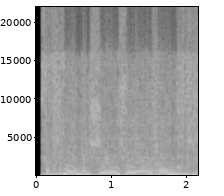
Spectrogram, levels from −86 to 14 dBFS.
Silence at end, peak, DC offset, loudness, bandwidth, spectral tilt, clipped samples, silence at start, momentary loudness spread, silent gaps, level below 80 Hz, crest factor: 0 s; 0 dBFS; 60%; -3 LUFS; over 20 kHz; -2 dB/octave; 50%; 0.05 s; 1 LU; none; -20 dBFS; 8 dB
